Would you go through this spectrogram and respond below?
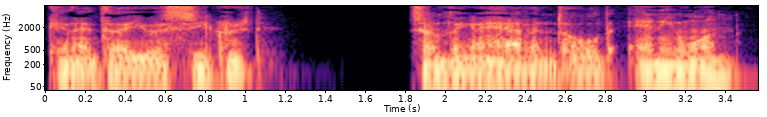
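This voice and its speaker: Guy doing a wry blunt antihero dude in an audiobook, deep gruff voice, casual, dry sound. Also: little pitch movement, fairly quick, darkish tone, dry recording. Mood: confessing. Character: wry, blunt male hell-returned antihero.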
